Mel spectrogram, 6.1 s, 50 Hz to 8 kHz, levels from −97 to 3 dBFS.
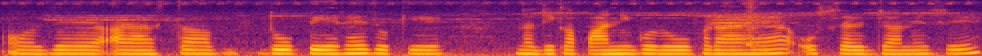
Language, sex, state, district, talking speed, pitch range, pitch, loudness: Hindi, female, Bihar, Katihar, 165 wpm, 190-200 Hz, 195 Hz, -15 LUFS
